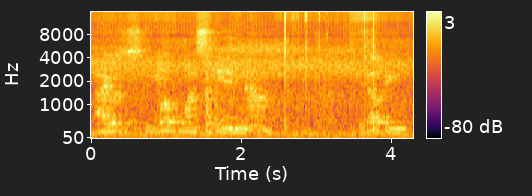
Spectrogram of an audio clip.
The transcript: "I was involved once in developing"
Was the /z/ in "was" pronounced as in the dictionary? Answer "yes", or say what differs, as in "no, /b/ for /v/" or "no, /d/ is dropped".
yes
